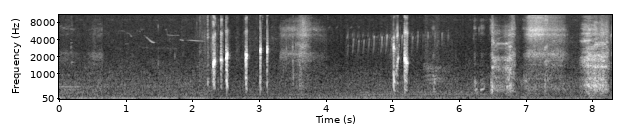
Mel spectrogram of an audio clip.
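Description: A man gulping a drink in a few sharp swallows, followed by breathy exhales and snorts through the nose.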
